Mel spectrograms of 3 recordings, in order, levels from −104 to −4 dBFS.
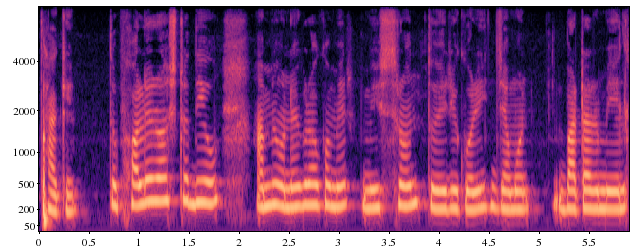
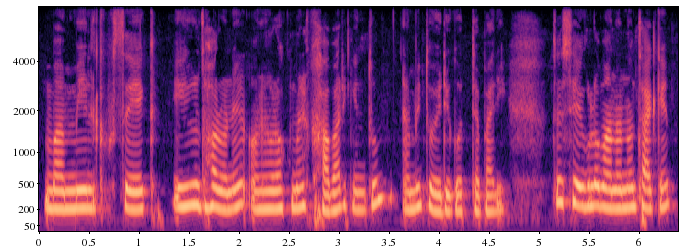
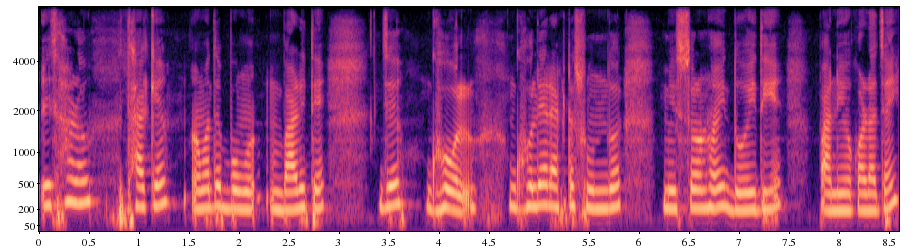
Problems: background sounds at intervals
